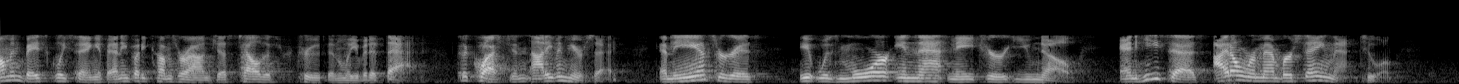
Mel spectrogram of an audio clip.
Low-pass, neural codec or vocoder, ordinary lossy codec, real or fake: 7.2 kHz; autoencoder, 48 kHz, 128 numbers a frame, DAC-VAE, trained on Japanese speech; AAC, 16 kbps; fake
